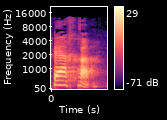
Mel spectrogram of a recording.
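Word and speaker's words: Gqeberha: Okay, I can't do a click. But I have watched the videos over and over, because even the BBC abroad had a video on how to say it. It's something like Berger.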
